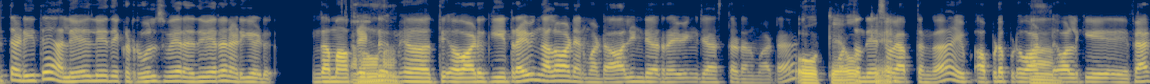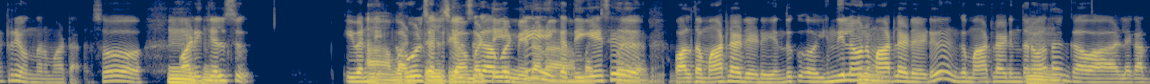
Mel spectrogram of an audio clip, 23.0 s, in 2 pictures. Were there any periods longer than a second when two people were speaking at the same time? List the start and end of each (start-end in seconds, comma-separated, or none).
15.2-17.7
